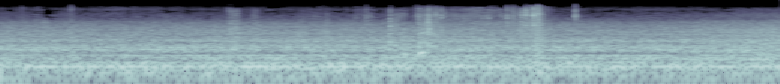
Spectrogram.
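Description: A hand rustles through a cardboard box.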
